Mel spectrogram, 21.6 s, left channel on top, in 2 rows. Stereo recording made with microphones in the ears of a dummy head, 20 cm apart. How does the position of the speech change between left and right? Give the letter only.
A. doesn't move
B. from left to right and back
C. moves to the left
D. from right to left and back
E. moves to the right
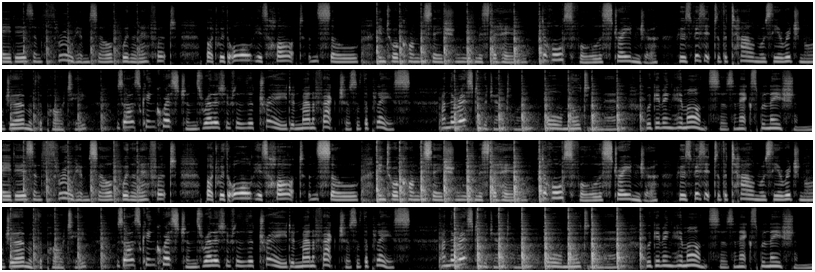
C.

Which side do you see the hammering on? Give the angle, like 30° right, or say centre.
50° right.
